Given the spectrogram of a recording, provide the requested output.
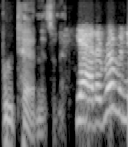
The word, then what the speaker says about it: Brood X: famous one is is not going to be pronounced brood X it's going to be pronounced brood 10 isn't it yeah the r a numeral yeah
